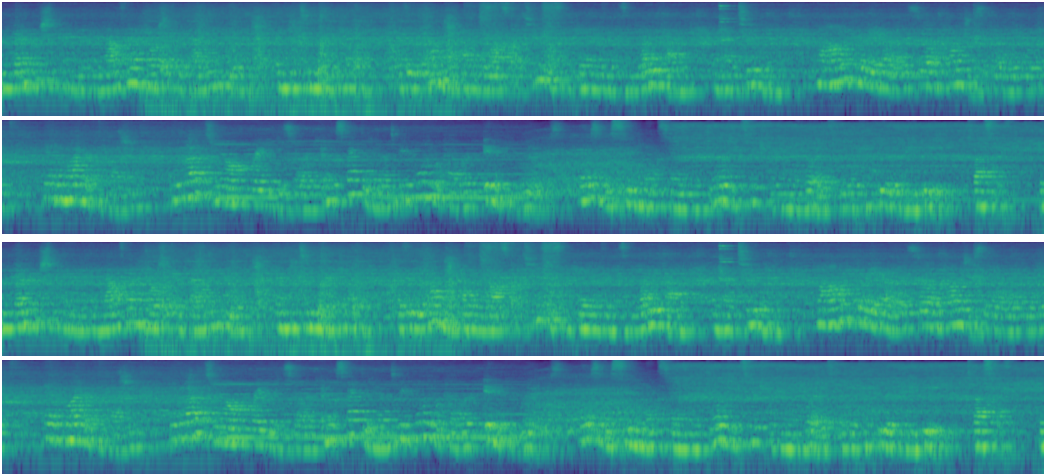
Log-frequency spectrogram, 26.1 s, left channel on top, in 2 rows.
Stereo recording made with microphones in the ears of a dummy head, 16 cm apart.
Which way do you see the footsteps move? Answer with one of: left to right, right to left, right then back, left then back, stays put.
left then back.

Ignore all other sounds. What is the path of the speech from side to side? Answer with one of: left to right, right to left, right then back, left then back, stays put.
left then back.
